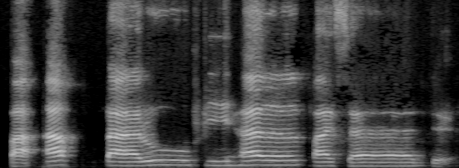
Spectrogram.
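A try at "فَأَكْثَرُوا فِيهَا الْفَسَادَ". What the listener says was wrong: P-nya panjang.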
